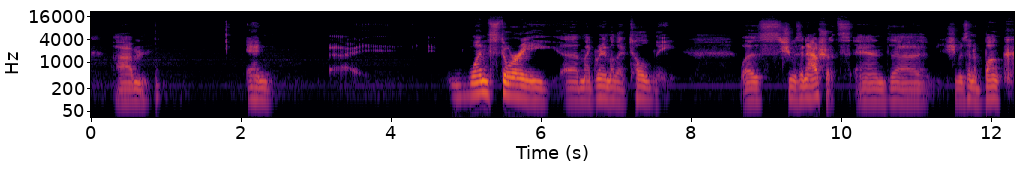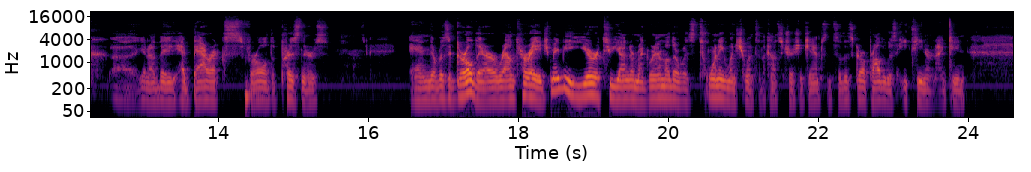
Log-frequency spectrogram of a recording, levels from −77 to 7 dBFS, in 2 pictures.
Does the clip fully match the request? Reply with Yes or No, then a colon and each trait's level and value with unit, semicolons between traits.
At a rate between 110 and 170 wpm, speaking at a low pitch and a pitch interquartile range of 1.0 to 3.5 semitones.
Yes: average, 165 wpm; low, 105 Hz; average, 2.9 semitones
